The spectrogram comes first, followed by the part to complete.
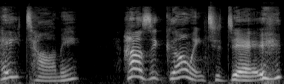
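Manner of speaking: slow, polished on-air newscaster voice. Recalling doing local newscasters' hair in Detroit: imitating a local newscaster voice. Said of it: "they talk to you just like they talk on the news".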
